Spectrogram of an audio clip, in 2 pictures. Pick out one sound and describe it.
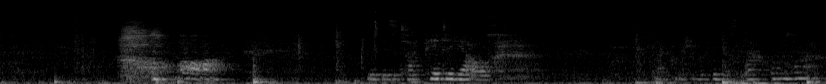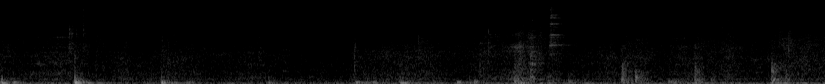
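Footsteps thud slowly on a hard floor.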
